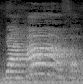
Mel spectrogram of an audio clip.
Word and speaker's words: garrafa: Garrafa, o Rá.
